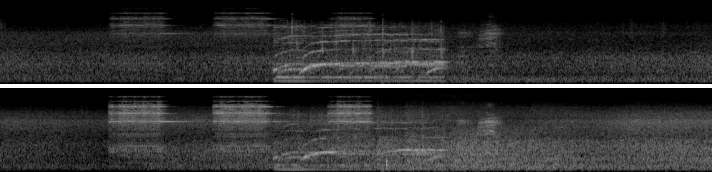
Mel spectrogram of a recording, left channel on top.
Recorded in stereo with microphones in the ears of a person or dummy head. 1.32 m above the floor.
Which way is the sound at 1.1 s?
50° right (ahead or behind).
